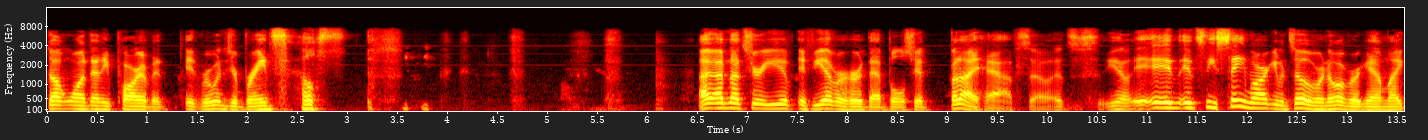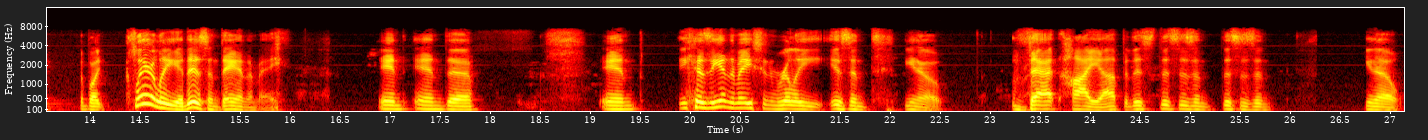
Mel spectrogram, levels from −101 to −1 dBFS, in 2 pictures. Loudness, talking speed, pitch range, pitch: -24 LUFS, 150 wpm, 110-140 Hz, 125 Hz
